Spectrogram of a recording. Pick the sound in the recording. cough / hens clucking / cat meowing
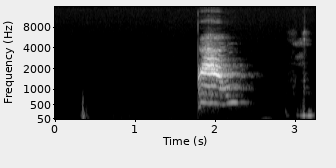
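cat meowing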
